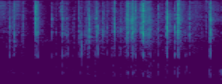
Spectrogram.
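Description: A small blue plastic powder packet from a Popin' Cookin' candy kit crinkling in the hand as it is held up and handled: a quick, irregular run of faint crackles.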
